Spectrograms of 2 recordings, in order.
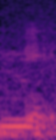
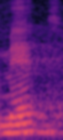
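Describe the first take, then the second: First: The word ends on the vowel, without t. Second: The word ends with a clear t sound. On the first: The speaker calls it right. "maar mee. Dus mee" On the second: The speaker calls it wrong. "dus niet met"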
